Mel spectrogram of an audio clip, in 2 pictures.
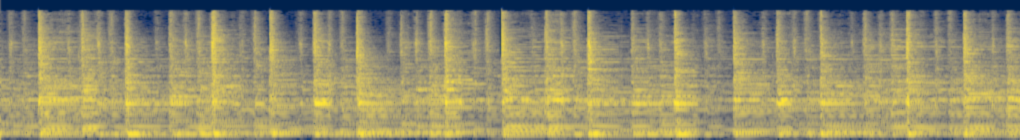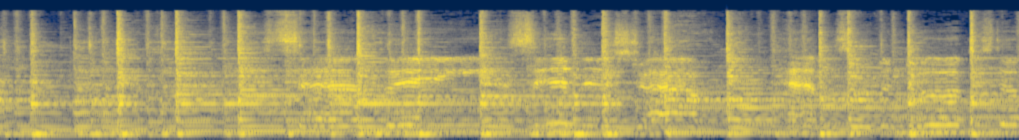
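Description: Acoustic guitar strummed in a steady rhythm.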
